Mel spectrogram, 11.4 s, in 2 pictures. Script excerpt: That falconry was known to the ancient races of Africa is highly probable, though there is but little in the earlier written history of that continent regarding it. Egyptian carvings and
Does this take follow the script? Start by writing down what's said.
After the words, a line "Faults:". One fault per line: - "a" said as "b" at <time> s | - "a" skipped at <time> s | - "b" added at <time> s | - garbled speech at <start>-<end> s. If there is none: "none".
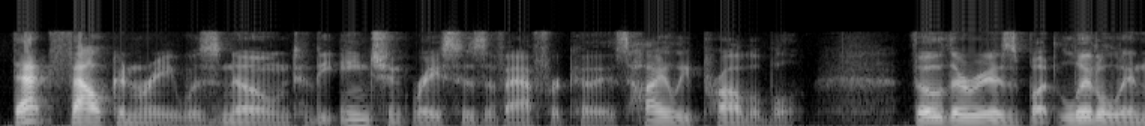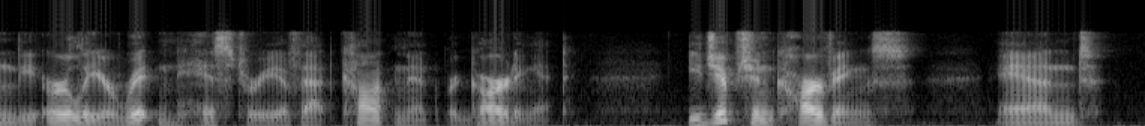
That falconry was known to the ancient races of Africa is highly probable, though there is but little in the earlier written history of that continent regarding it. Egyptian carvings and
Faults:
none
